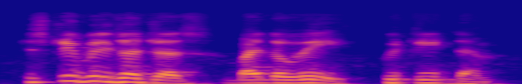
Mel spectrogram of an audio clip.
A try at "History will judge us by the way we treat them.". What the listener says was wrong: So what's happening is it was a fantastic attempt, but your intonation, like your modulation, is very cryptic. You know, it's zigzag, zigzag, zigzag, exactly same points up, exactly same points down. But for modulation, that is intonation, you need to work harder because you need to.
